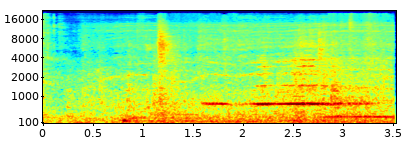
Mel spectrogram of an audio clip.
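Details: Garage door with new chain rumbling down with a faint scraping squeal from tight hinges binding in the middle of the door, not the chain; lubricating the joints fixed most squeaks, with some remaining noise suspected to come from an unlubricated belt joint.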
